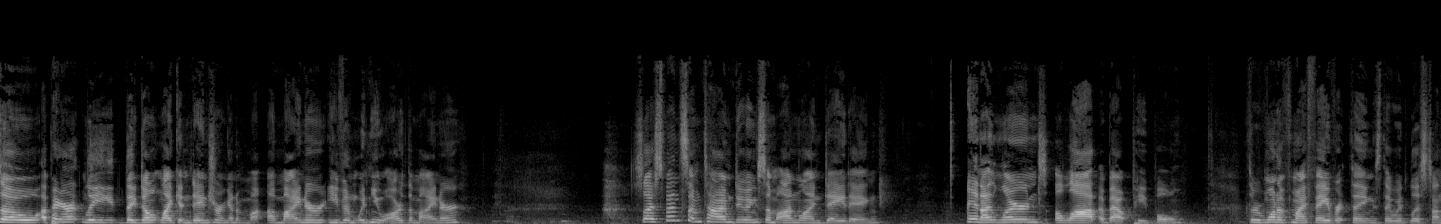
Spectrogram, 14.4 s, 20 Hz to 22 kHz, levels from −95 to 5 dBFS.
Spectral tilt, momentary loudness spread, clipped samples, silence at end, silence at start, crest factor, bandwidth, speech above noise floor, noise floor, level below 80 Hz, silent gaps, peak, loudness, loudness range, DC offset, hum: -3 dB/octave; 12 LU; under 0.1%; 0 s; 0 s; 22 dB; 16.5 kHz; 34 dB; -67 dBFS; -66 dBFS; none; -12 dBFS; -32 LUFS; 7 LU; under 0.1%; none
